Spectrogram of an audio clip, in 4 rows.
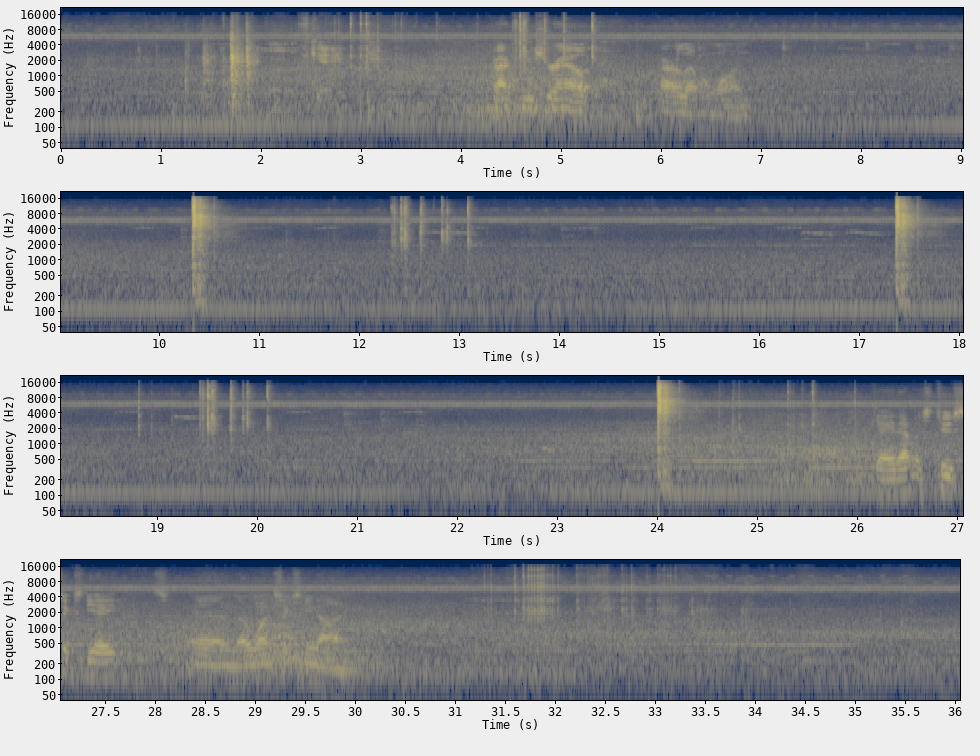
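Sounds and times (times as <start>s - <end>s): air rifle shot crack: 10.3s - 11.0s, 17.4s - 18.0s, 24.0s - 24.6s.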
